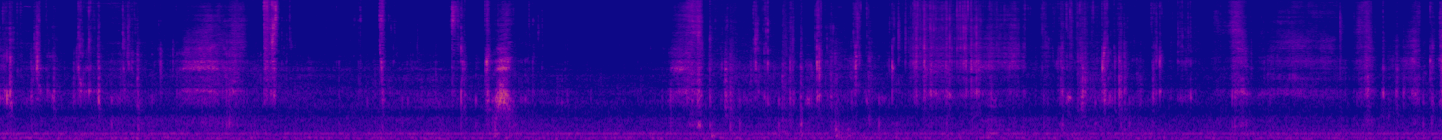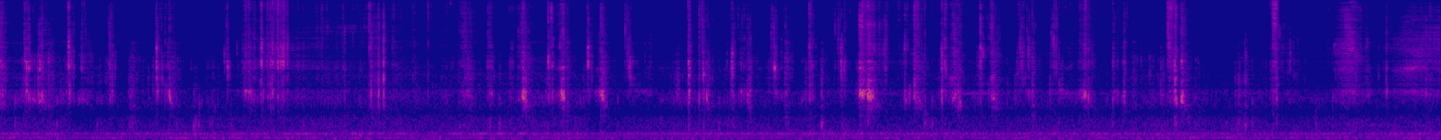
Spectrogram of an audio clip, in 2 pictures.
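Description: Popeyes fried chicken being eaten close to the microphone: chewing with irregular crunches of the crispy breading and many small sharp clicks throughout as the meat is picked off the bone.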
